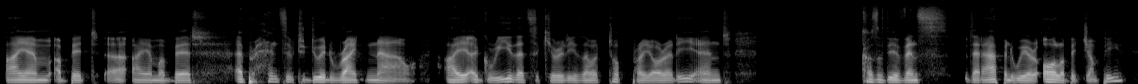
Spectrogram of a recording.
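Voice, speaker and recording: A man playing a cautious, budget-minded colony council member in a tabletop game, speaking haltingly and deliberately. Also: lowish voice, steady tone, clean tone, no echo, clean studio sound, lightly acted. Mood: measured, apprehensive. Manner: hesitant, halting, deliberative delivery. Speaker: player in a tabletop roleplaying game. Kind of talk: improvised in-character tabletop roleplay.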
